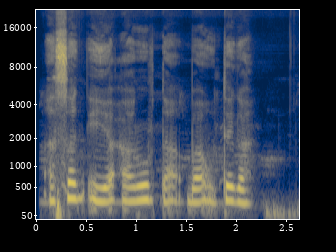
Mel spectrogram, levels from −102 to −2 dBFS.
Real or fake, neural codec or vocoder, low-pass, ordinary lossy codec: real; none; none; none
